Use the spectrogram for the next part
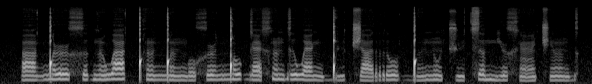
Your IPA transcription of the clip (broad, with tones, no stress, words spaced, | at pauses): a˨ŋ͡ǃə˞˦ xə˧ɡə̃˧wa˦ ǃʰə̃˧ ŋ͡ǃə̃˨ ŋo˨xə˞˧ŋ͡ǃo˦ɡæ˧ xə̃˦ɡɘ˦wæ˧ŋ ɡ͡ǃy˧t͡ʃa˨ro˦˨ ɡ͡ǃə̃˧nũ˧ t͡ʃy˨t͡sə˦ mʲə˞˧xæ̃˨˦ t͡ʃə̃˦ɡ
